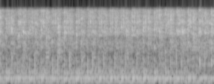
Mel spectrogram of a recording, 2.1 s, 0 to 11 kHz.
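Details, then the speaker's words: 2001 Harley-Davidson Road King, warmed up after new plugs and air filter (previously wouldn't idle and backfired): deep, lumpy V-twin idle with even firing beat, no misses or pops; normal idle. "I mean she was a mess she just needed some really good attention I think but yeah it sounds really good I already let her warm up sounds good"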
